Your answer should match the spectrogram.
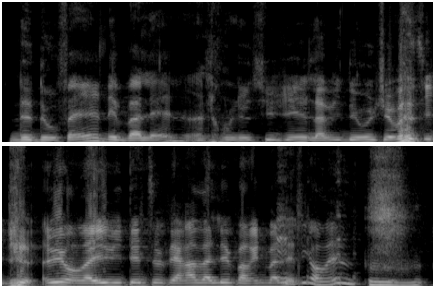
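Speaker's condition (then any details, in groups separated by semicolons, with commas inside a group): Dystonia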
